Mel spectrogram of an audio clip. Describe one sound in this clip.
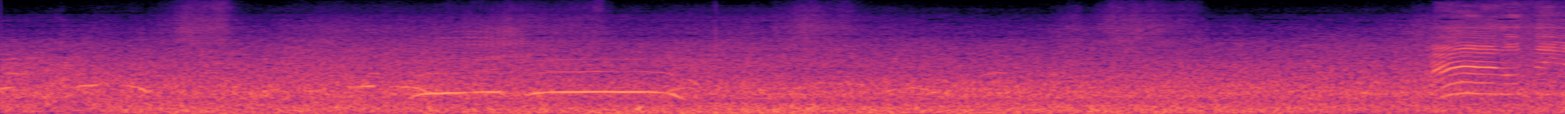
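Shallow waves wash gently over a man lying in the surf.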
